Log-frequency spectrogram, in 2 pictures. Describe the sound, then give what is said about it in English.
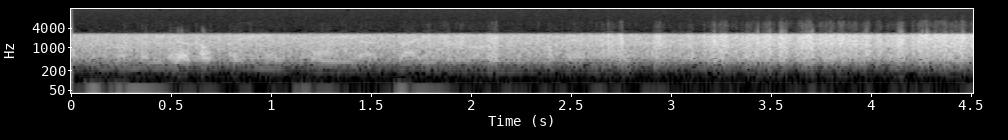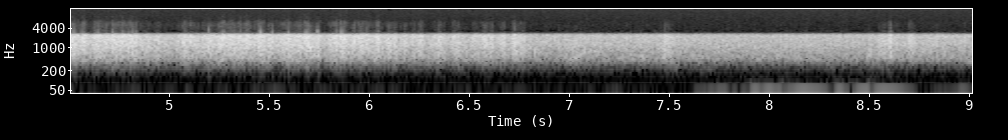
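Continuous band-limited radio static hisses throughout, punctuated by irregular crackling static crashes from thunderstorm interference that swell louder in the middle before settling back to a steady rough noise. “right now I've got static crashes. Must be some thunderstorm activity somewhere that's causing some static.”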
